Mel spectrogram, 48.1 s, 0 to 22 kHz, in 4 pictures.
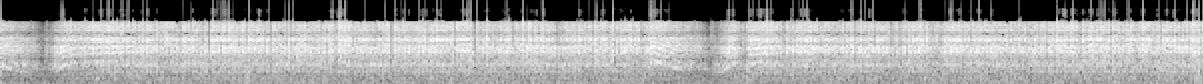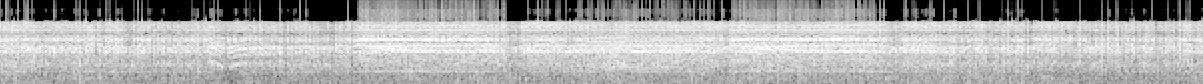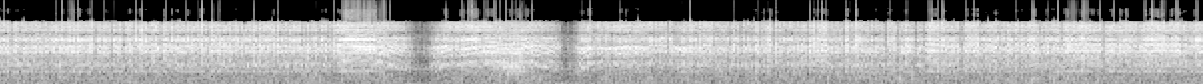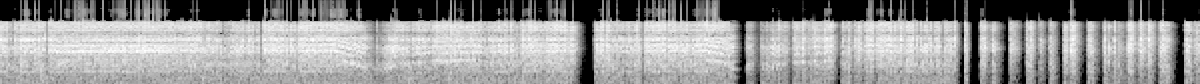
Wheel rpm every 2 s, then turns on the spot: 100, 160, 160, 100, 160, 160, 160, 150, 160, 160, 160, 160, 160, 120, 100, 160, 160, 160, 160, 120, 160, 120, 160, 110.
none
